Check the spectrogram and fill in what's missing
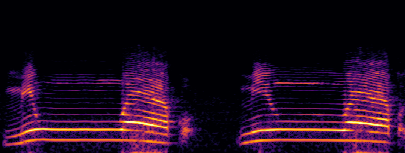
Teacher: ادخل النون في الواو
